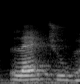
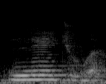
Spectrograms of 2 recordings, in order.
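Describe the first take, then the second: First: The vowels are pronounced open. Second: The vowels are pronounced closed. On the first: The speaker calls it wrong. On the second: The speaker calls it right.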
